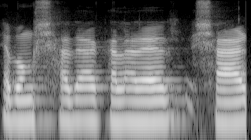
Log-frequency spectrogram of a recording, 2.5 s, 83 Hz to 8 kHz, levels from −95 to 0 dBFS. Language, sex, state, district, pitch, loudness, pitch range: Bengali, male, Tripura, West Tripura, 150 Hz, -18 LUFS, 150-155 Hz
